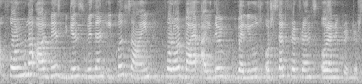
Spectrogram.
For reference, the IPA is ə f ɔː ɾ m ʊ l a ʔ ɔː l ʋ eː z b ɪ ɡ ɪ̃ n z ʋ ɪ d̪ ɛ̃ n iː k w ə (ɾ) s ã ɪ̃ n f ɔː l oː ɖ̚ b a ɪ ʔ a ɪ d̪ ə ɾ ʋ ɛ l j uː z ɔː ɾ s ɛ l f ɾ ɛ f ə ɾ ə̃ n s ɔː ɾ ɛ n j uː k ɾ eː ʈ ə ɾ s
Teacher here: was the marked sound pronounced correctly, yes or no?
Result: no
